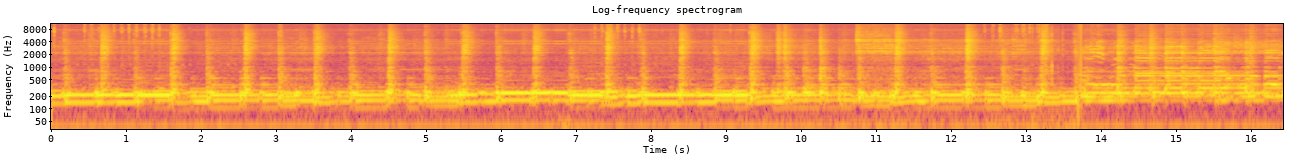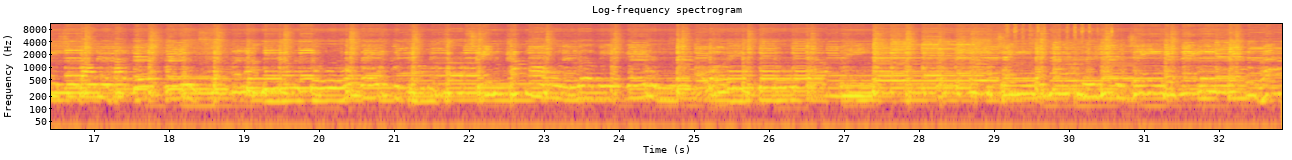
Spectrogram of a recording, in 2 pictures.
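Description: A small live band playing: guitars and bass guitar over a steady drum-kit beat. About halfway through the sound grows fuller, as higher guitar parts join in.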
